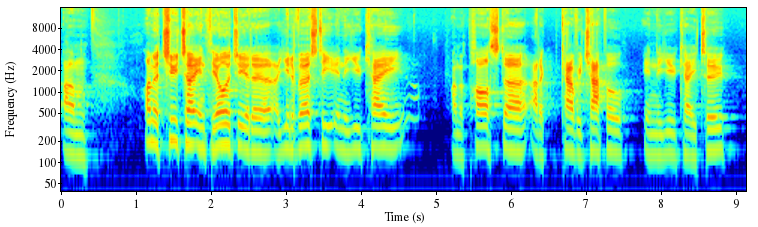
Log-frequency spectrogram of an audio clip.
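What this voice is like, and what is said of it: Strong English accent. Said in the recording (German): “speaking in a very good English accent ... harten englischen Akzent”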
